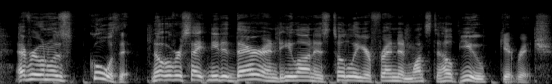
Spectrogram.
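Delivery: heavily sarcastic, ironic, tongue-in-cheek, meaning the opposite. Speaker narrating over GTA 5 footage, sarcastic. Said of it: "Hopefully the sarcasm comes across here".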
